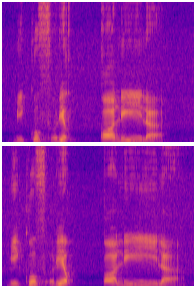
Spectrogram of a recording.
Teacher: idghamul kaf fil qaf, diidghamkan kaf pada qaf dengan idgham kamil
